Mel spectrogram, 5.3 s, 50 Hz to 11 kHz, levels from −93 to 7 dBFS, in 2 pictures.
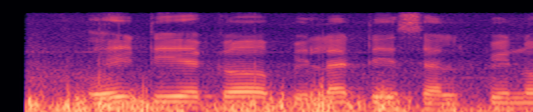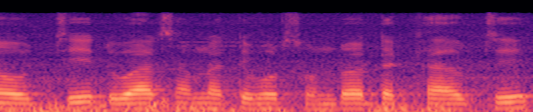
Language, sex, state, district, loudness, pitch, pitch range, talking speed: Odia, male, Odisha, Khordha, -15 LUFS, 120 Hz, 115-130 Hz, 110 wpm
